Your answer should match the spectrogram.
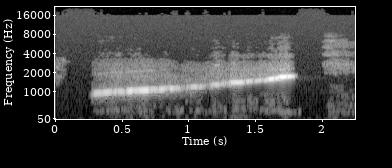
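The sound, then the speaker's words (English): A single clear whistle, imitated by a voice, rises steadily in pitch over about a second and a half, then stops abruptly, followed by a faint trailing sound. “And it, it was a pretty cool whistle. It was very crystal clear, kind of echoed here and there a little bit.”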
